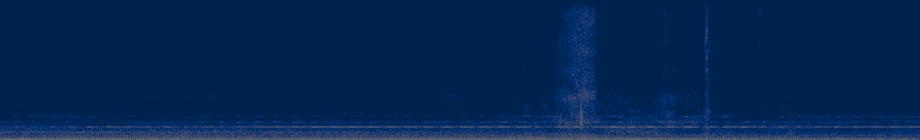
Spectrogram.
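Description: A train approaching from a distance: a low, steady rumble.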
